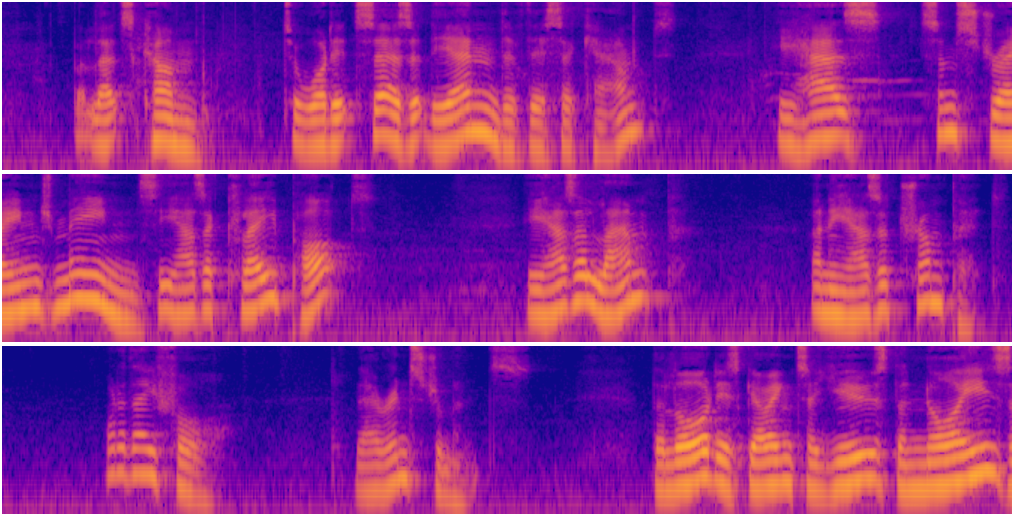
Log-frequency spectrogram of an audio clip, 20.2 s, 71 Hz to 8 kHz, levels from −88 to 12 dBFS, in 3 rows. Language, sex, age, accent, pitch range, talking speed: English, male, 40-59, British, 120-185 Hz, 135 wpm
